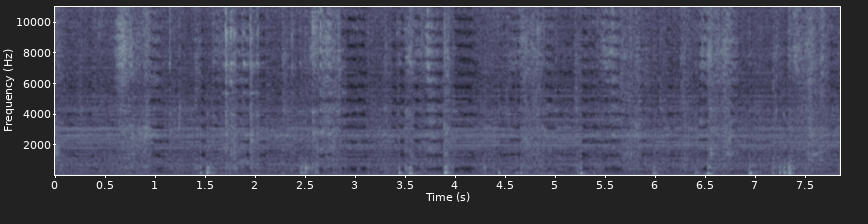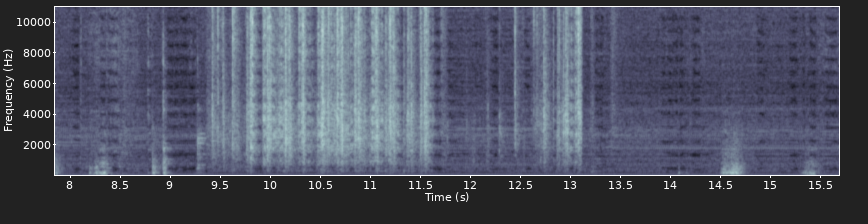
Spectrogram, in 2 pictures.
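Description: Spatula folding sponge-cake batter in a stainless steel mixing bowl: soft scrapes and taps against the bowl, with a few louder knocks. For about four seconds in the middle comes a fast, dry rattle of clicks as more flour goes into the bowl.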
